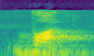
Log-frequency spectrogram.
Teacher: Unapiga chini ya meno kwa ndani juu. Kwenye ufizi.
